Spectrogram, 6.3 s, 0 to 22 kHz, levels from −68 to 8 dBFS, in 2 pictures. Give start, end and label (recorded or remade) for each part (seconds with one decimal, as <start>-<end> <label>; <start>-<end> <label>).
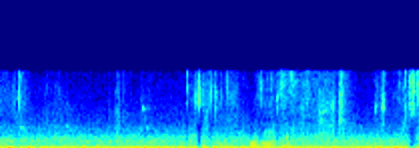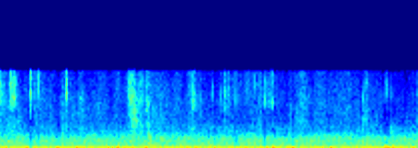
0.0-6.3 recorded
